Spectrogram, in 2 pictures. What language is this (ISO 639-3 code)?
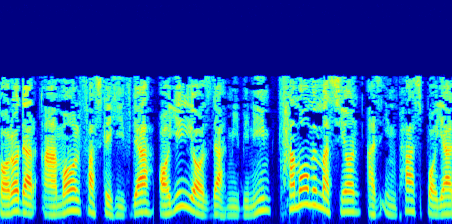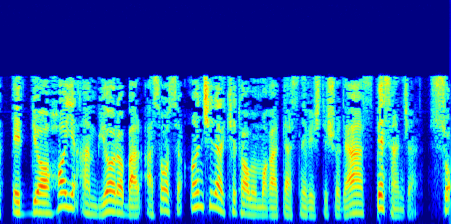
fas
